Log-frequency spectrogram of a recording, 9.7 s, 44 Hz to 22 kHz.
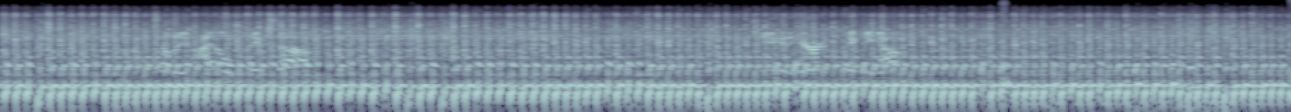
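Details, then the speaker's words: Predator 224 single-cylinder GTS mini bike, 24mm PWK carburetor rejetted: idle turned down, air screw backed out to fastest idle; steady fast idle with even firing, mixture set at highest-idle point. "now I turn the idle down as slow as I can get it soing nice and slow and I back the air screw out"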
